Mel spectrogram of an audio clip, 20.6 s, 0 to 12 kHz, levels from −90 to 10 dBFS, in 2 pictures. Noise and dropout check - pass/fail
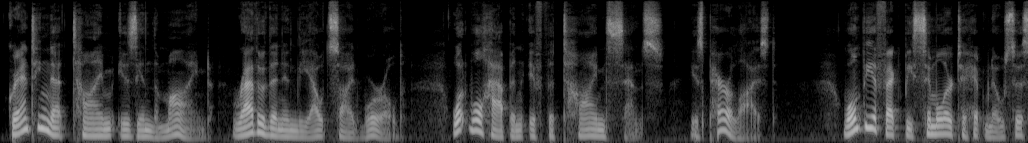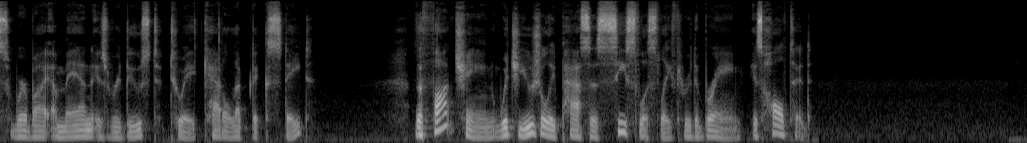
pass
